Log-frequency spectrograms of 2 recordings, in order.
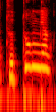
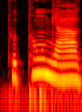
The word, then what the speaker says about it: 두통약: 발음했다 빗물이 나는 것처럼 두통약 이렇게 얘기하지 않고 두통약 니은을 추가해서 발음한다는 이야기예요 자 근데 지금 이런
